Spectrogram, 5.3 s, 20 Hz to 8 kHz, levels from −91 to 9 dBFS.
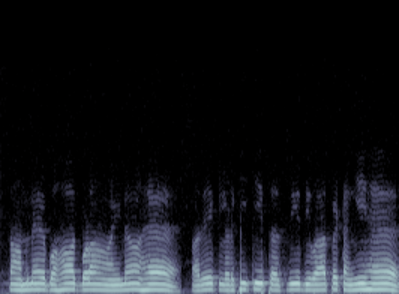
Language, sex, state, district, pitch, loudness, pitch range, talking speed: Hindi, male, Bihar, Kishanganj, 155 Hz, -20 LUFS, 150-160 Hz, 160 wpm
